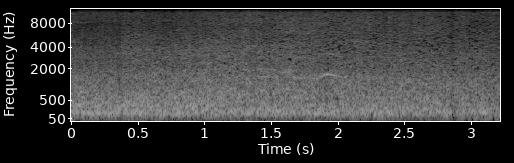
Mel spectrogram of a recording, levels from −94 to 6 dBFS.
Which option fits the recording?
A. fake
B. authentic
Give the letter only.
B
